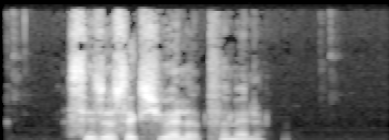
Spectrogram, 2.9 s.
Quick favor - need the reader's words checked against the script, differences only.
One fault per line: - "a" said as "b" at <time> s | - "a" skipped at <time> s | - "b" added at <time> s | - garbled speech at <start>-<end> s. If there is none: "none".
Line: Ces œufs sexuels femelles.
none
